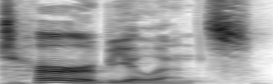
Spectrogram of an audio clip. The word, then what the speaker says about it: turbulence: little turbulence that's right turbulence again notice I'm not saying turbulence turbu turbulence but I've got a y Glide in there once again turb turbulence there's no why in the spelling just like Isle just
